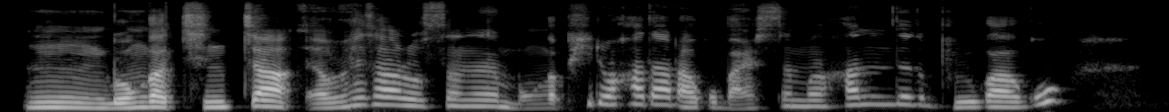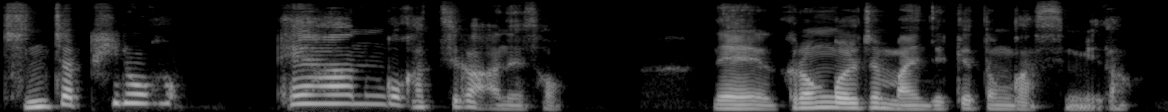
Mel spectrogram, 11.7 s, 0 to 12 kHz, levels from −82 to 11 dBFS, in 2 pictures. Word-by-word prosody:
음 150 -3 +2
뭔가 155 +3 +7
진짜 165 +1 +5
여기 145 +8 -2
회사로서는 195 -6 -1
뭔가 130 0 -7
"필요하다."라고 235 - -1
말씀을 150 +10 -7
하는데도 240 0 -4
불구하고 165 - 0 0.5
진짜 175 +8 +1
필요하 275 +3 -1 0.6
해야 265 +1 +3
하는 265 -1 +1
것 240 - 0
같지가 170 -2 -5
않아서. 105 -2 -10 0.7
네. 120 -2 +1
그런 145 +2 +2
걸 145 -1 +5
좀 145 -1 -1
많이 110 -1 0
느꼈던 110 +1 -6
것 105 - -4
같습니다. - - -10
165 Hz, 320 characters per minute, -24 LUFS, 145-230 Hz, 0.7 s, 뭔가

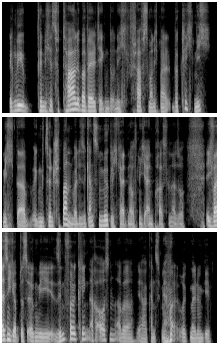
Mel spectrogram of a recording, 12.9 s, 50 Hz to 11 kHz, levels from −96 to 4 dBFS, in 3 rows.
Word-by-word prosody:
irgendwie 135 +3 +5 0.3
finde 125 -3 +1
ich 120 - -9
es 125 - -2
total 155 +5 +5
überwältigend, 120 - +2
und - - -5
ich 95 -1 -7
schaffe 125 -1 -2
es - - -6
manchmal 110 -1 -4
wirklich 120 - -5
nicht, 125 +5 -2
mich 115 -1 -4
da - - 0
irgendwie 115 -1 -2
zu 120 - -1
entspannen, 125 - +3
weil 85 - 0
diese 90 +3 -4
ganzen 130 +3 -1
Möglichkeiten 110 -11 0
auf 80 +2 -6
mich 90 - -5
einprasseln. 85 +1 -6
Also, 85 -1 -9 0.4
ich - - 0
weiß 140 +4 +8
nicht, 140 -4 +6
ob 120 - +2
das 115 - -1
irgendwie 115 -1 0
sinnvoll 165 - +2
klingt 170 +3 -4
nach - - -6
außen, 150 +1 -3
aber 105 -1 -5
ja, 95 -3 -7
kannst 105 +2 -9
mir 100 -1 -1
mal - - +3
Rückmeldung 100 -2 -4
geben. 100 -2 -6
115 Hz, 200 wpm, -24 LUFS, 100-135 Hz, 0.4 s, weiß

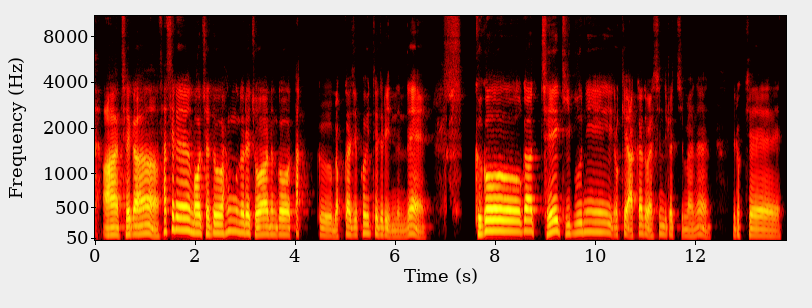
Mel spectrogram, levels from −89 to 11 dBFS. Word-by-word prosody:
아. 105 +1 +3
제가 120 +3 +2
사실은 175 0 +1
뭐 135 -1 +5
저도 130 +2 +1
한국 155 +2 -7
노래 135 -2 +1
좋아하는 110 0 +1
거 110 -1 0
딱 115 0 -9 0.3
그 95 -2 -6
몇 - - -7
가지 110 -1 -3
포인트들이 120 -5 -5
있는데 85 +8 -5 1.0
그거가 155 +3 +5
제 150 +3 +1
기분이 140 +2 -6
이렇게 110 -5 -6
아까도 120 +7 -3
말씀드렸지만은 105 -4 -9 0.4
이렇게 90 -4 -5
120 Hz, 235 characters per minute, -20 LUFS, 105-145 Hz, 1.0 s, 뭐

